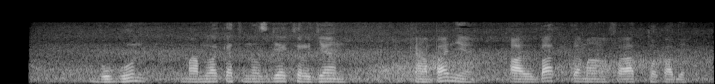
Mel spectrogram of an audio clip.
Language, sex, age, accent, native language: Uzbek, male, 18-24, Buxoro, Uzbek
